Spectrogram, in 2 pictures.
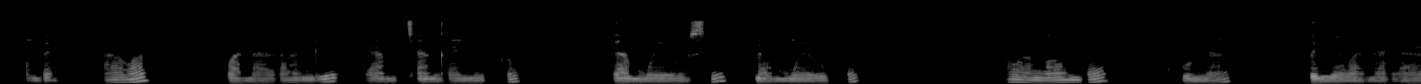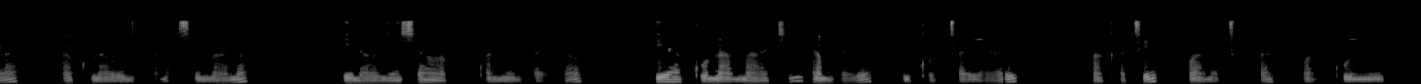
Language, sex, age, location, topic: Swahili, male, 25-35, Nakuru, agriculture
